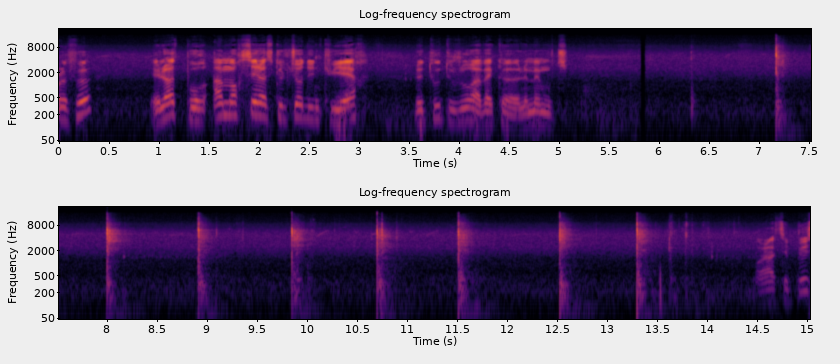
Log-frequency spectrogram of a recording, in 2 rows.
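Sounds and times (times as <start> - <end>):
hatchet chopping wood: 7.2 - 7.4, 8.0 - 8.3, 8.9 - 9.2, 9.8 - 11.8, 12.5 - 13.8.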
